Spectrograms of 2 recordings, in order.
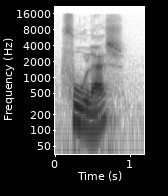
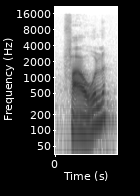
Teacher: So the word smale corresponds to small, fooles, that's fowl, so again the long U got diphthongized, and today's pronunciation of the word is fowl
